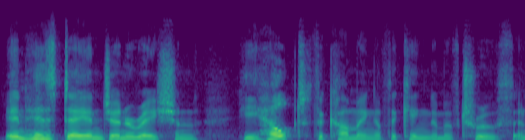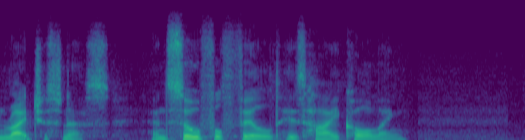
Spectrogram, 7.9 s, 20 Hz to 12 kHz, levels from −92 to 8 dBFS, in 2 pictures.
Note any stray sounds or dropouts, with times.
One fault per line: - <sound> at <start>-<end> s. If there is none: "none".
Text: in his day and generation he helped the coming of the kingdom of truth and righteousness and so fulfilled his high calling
none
